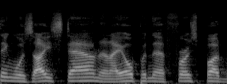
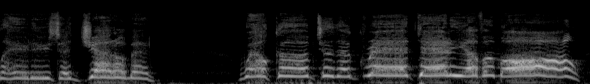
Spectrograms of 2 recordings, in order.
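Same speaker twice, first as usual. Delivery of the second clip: very high, very slow, drawn-out announcer-style yell. Retelling a friend's loud announcement at a tailgate: imitating Bartnick yelling loudly. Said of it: "he just yells at the top of his lungs".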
